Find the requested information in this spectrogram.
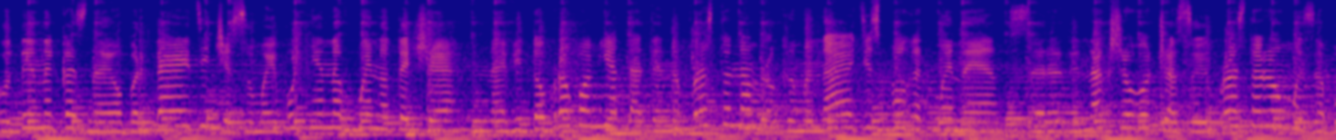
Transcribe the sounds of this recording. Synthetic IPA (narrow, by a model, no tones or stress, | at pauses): ɣɔd̪ɪnɪkɐznɐjɔbɪrd̪ajɛt͡sʲːɐt͡ʃɪsʊmɐjbut̪ʲnʲinɐpɪnʊt̪ɛt͡ʃɛ | naʋʲid̪ɔbɾɔpɐmʲjat̪at̪ɪnɛpɾɔst̪ɔnamɾɔkɪmɪnajʊtʲispɔɣɐt̪ʲmɛnɛ | sɛɾɛd̪ɪnakʂɔɣɔt͡ʃasʊjipɾɔst̪ɔɾɔwmɪzɐb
